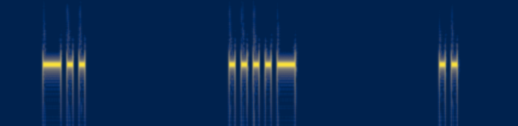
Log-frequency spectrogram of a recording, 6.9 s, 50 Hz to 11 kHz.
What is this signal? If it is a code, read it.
Morse code, heard as a keyed tone, about 15 wpm, spaced as for 4 wpm, 700 Hz. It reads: D4I
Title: USA Call Signs - 6 Characters - 8x Character Spacing - 15wpm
